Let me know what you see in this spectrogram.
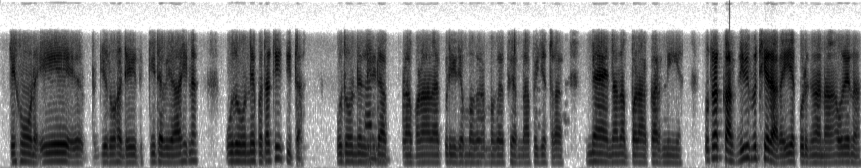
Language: Punjabi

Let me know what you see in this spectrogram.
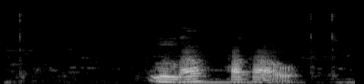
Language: Guarani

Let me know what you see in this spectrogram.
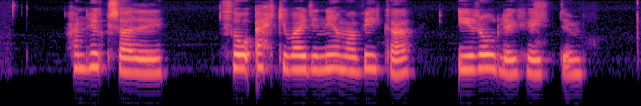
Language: Icelandic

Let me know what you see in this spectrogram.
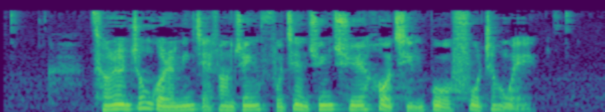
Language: Chinese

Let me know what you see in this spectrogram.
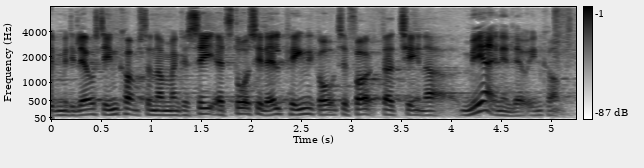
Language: Danish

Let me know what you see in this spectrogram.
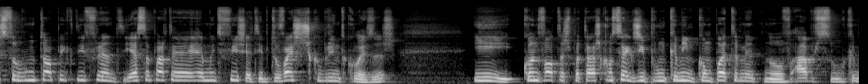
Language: Portuguese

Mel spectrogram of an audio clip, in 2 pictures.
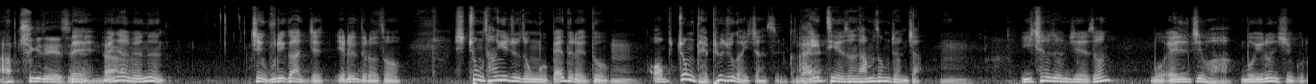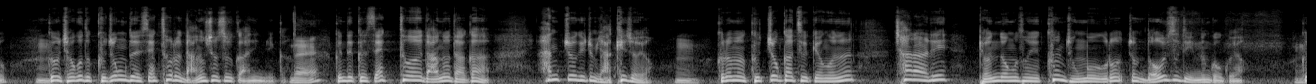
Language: Korean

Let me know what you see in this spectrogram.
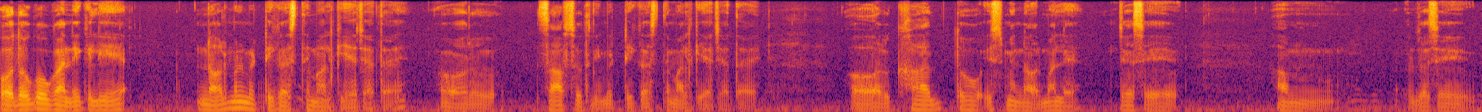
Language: Urdu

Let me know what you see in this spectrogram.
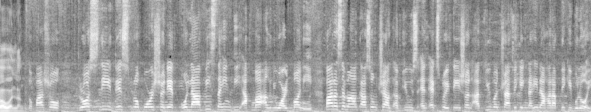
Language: Filipino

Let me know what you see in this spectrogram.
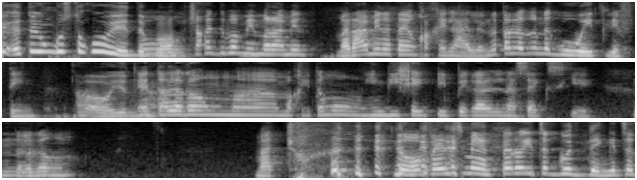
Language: Filipino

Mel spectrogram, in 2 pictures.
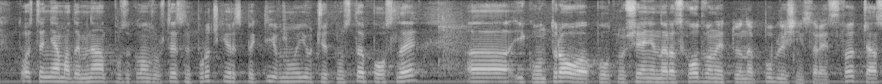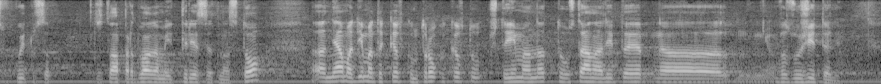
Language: Bulgarian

